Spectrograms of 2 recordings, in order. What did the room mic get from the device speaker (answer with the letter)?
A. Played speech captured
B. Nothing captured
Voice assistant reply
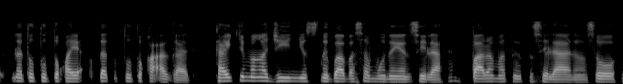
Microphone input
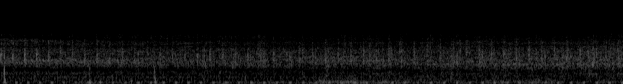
B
